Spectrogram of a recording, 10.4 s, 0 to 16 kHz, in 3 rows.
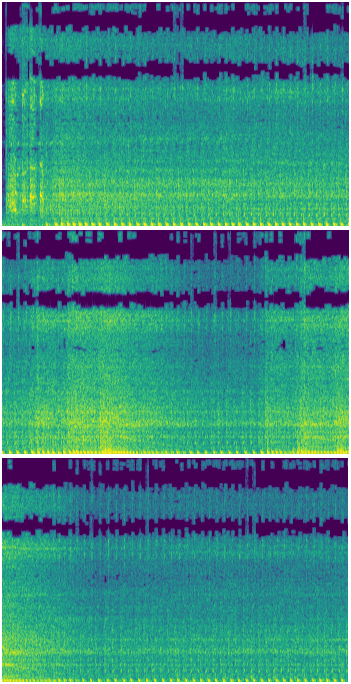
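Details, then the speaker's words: KTM Duke 390 Gen3 single-cylinder (398cc per owner) at 10,000 km, idling and blipped: steady fast light ticking over the idle thump. This is tappet noise; the service centre called it normal, but the owner is unsure whether it is a defect. "ఈ engine ఒక విభిన్నమైన శబ్దాన్ని చేస్తుంది. దీనిని టాపెట్ noise అంటారు;"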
